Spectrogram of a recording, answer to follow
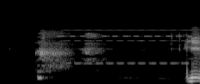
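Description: A telephone ringing with a steady electronic trill of several high tones held together, starting about half a second in.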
